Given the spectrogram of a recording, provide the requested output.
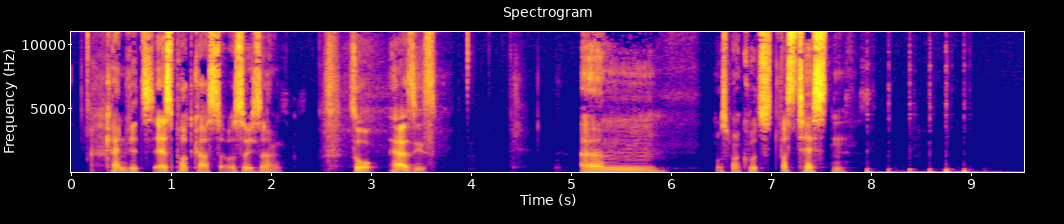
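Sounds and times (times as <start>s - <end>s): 
speech: 0.4s - 3.7s, 5.1s - 7.8s
dull knocks on a door or wooden surface: 8.0s - 9.2s.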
